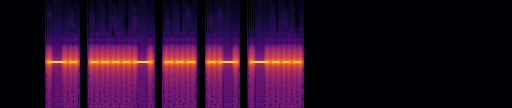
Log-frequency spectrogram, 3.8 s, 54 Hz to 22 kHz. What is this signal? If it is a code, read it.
Morse code, heard as a keyed tone, about 30 wpm, 700 Hz. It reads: N4SAB
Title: USA Call Signs 30wpm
